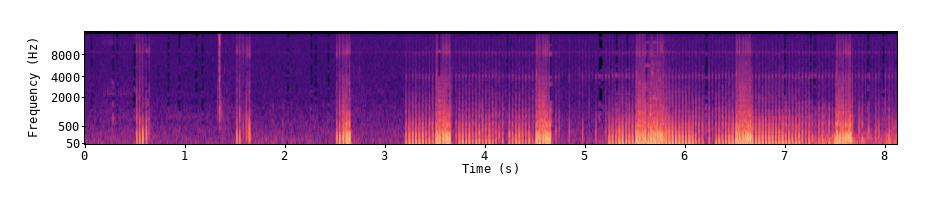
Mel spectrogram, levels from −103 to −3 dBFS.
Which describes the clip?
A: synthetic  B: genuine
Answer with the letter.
B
